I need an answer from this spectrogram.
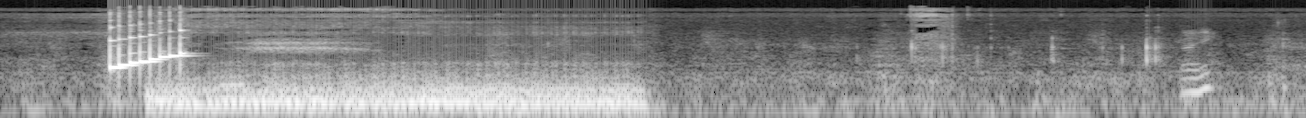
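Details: A Shiba Inu, a loving family dog, growls playfully and affectionately, not in anger: a short rising squeal opens into a steady low rumbling growl lasting over two seconds, followed by quiet shuffling noises.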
